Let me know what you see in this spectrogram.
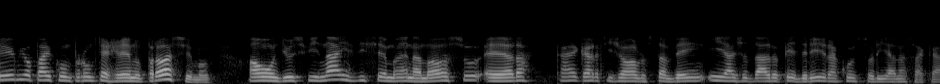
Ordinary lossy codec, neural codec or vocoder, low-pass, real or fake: none; codec, 16 kHz, about 1 kbps, DyCAST, with the encoder's durations; 3.6 kHz; fake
